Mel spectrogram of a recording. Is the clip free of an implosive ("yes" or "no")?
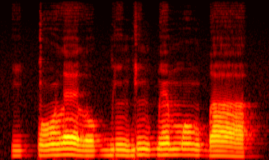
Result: yes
